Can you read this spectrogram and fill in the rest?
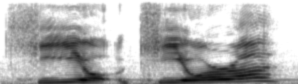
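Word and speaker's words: Kia ora: It's pronounced Kiora. Oh, like one word altogether, kind of.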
